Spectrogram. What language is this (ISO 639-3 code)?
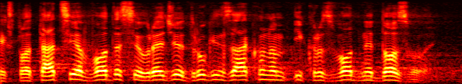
srp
